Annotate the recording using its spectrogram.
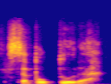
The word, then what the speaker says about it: Sepultura: But we make fun of it, you know, ourselves. We'll be like, Sepultura, hard, heavy. I love that man, you know, but I mean, those guys don't care. I mean, I don't care. So, but it's funny, but it's Sepultura.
